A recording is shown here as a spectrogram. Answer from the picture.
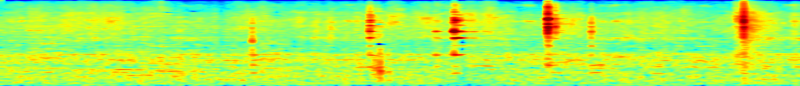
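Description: A mouthful of food being chewed, with a few short, sharp clicks and clinks of chopsticks against a ceramic bowl spread through, over steady background noise.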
